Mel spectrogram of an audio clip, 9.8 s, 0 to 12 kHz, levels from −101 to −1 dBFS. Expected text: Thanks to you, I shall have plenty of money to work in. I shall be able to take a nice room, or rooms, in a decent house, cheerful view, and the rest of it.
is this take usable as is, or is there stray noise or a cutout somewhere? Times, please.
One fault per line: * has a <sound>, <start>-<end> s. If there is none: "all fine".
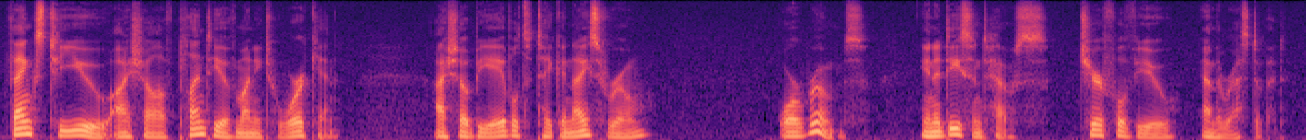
all fine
